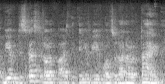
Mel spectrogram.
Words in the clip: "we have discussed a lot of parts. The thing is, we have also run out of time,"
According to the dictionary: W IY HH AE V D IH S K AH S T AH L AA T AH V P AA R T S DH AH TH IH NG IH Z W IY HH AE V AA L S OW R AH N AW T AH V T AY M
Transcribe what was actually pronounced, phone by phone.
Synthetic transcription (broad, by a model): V IY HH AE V D IH S K AH S T AH L AA T AH V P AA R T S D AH T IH NG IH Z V IY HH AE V AA L S OW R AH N AW T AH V T AY M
